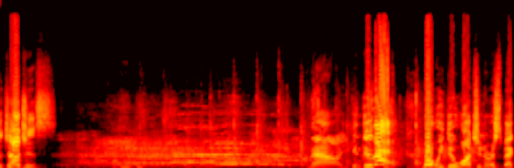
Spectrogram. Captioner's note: laughter; applause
